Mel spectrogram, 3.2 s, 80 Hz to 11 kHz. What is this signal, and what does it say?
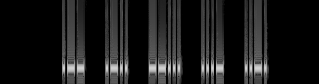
Morse code, heard as a keyed tone, about 46 wpm, spaced as for 27 wpm, 700 Hz. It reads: WL7VF
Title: USA Call Signs - 5 Characters - 3x Character Spacing - 50wpm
